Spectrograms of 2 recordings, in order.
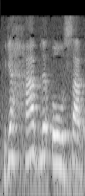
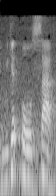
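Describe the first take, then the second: First: «اوثق» drawn out slowly and lifted high; stress on اوثق. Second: Said in the usual way. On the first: Shown as a demonstration. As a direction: lean slowly on «حبل اوثق». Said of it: "اوثق افعل تفصیله". (تأکید کشیده و آهسته روی «اوثق») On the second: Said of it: "وثیق نمیگه وثیق".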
